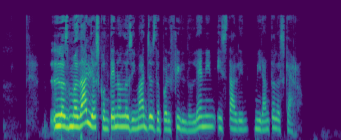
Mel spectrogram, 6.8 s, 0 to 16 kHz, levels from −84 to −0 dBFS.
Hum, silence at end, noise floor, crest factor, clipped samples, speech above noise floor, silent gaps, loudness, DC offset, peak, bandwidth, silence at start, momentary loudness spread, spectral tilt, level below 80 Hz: none; 0.95 s; -70 dBFS; 18 dB; under 0.1%; 53 dB; none; -17 LUFS; under 0.1%; 0 dBFS; 11.5 kHz; 1.05 s; 18 LU; -4 dB/octave; -56 dBFS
